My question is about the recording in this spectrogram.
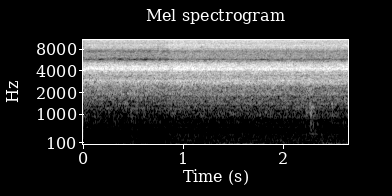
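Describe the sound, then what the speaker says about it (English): Steady loud hiss of steam venting from an Instant Pot multi cooker during a quick pressure release, continuous and close, with no talking. "So I'm going to shut this off, do a quick pressure release."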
